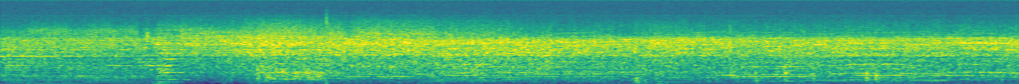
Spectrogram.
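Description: Sustained dramatic serial underscore over a rushing noise, which swells about two and a half seconds in, with a single thump a little after three seconds.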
